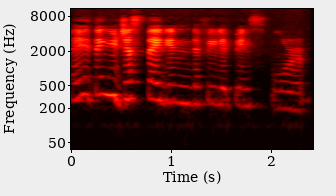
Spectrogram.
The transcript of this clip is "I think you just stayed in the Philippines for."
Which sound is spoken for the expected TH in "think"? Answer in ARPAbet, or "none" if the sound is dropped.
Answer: T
